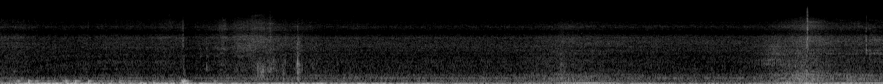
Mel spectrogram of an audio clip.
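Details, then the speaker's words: Car after replacing the accelerator pedal position sensor to cure a dead spot with no power: revs climb and fall cleanly with each pedal blip, no stumble or flat spot; smoother, throttle now responding normally. "seems a lot smoother you can feel it start to grab just that little bit you can hear the engine going I think that's really going to help things out"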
